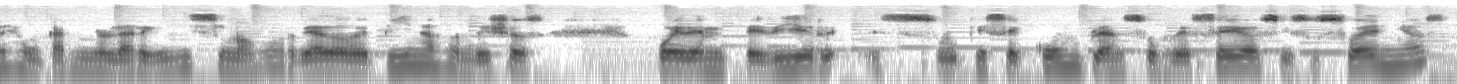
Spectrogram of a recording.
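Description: Over a remote call, a middle-aged novelist from Santa Fe, Argentina, speaks earnestly in an interview, her low, slightly mellow voice full of hesitant fillers. The audio is dull and lo-fi.

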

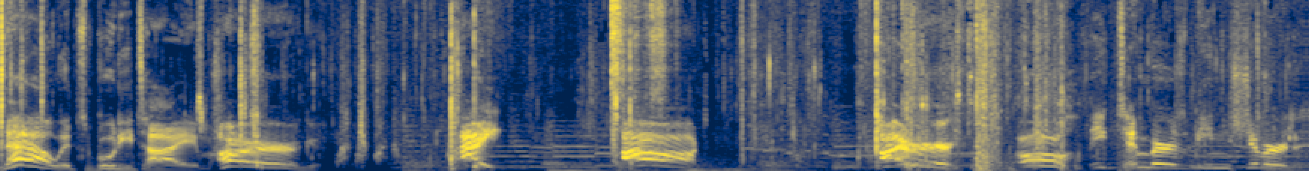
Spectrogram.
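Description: A man voicing a goofy, childlike, dim-witted cartoon monster, excitable and naive. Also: very high voice, slow, gravelly, few pauses, over music, exaggerated voice. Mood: greedy glee. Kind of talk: cartoon character acting.

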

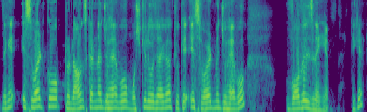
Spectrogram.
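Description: A man's voice: fairly high pitch, normal speed, mellow, no echo, muffled recording. A young man teaching an online Arabic grammar class, explaining patiently step by step and checking in with his students. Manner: patient, explains step by step, often asks "ठीक है?".

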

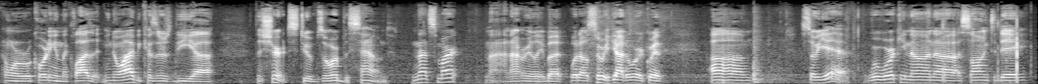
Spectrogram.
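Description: A man's voice: medium pitch, normal speed, fairly bright tone. Young band guy goofing around inside a closet, loose and cussy, a lil background hiss. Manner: joking, loose, cussing. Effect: recorded inside a clothes closet. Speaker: band member. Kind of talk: casual studio vlog.

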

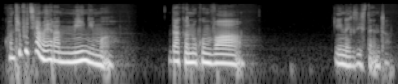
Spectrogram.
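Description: A middle-aged woman from Romania, a podcast guest, telling stories in a casual chat and often checking in with her listener. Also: lowish voice. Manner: animated storyteller, often asks "știi?".

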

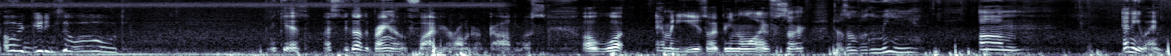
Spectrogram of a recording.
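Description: A woman in her thirties with an Australian accent, chatting to her phone camera outdoors in a rambling, animated way. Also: medium pitch, gravelly, heavy background noise. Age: 30s. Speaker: vlogger. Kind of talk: casual talk to camera. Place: outdoors in a yard, in shade. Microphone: phone camera held low at arm's length.

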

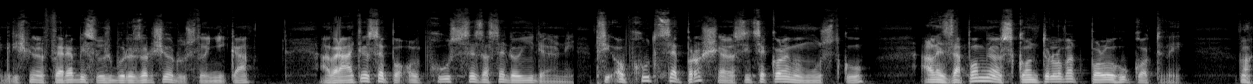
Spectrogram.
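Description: Low-voiced, expressive male reader. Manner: expressive literary reading. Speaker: radio reader. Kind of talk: scripted audiobook narration.

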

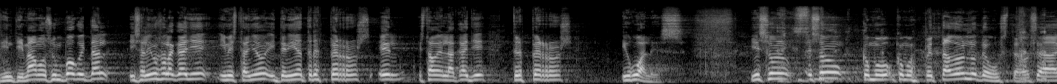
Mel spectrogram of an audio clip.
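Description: A man's voice: high voice, a little hiss or hum. A man on a comedy panel show, telling a rambling, exaggerated story with lots of swearing and laughing. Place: TV studio with live audience.

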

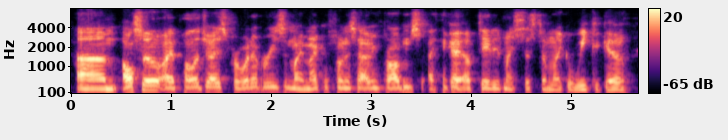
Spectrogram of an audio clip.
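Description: Through the tinny sound of a Bluetooth headset, a man rambles casually on a livestream about crypto charts, dropping many ums along the way. He's a crypto market commentator with a mid-range, bright, forceful voice, and he talks fast.

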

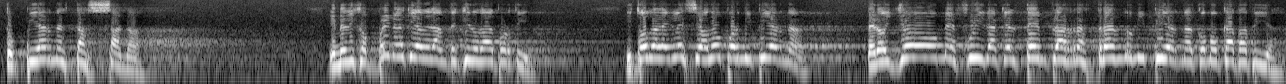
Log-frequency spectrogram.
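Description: A man's voice: very high-pitched, dark tone. A man with an Argentine Spanish accent giving his testimony as a sermon, in an emotional, tearful storytelling way. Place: church hall. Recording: church hall reverb.

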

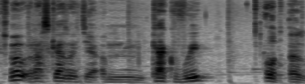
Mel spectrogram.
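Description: A young man hosting a morning TV show, playful and teasing, laughing often in a bright studio on a lapel mic. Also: mid-range voice, unhurried, over music. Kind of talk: joking TV studio interview.

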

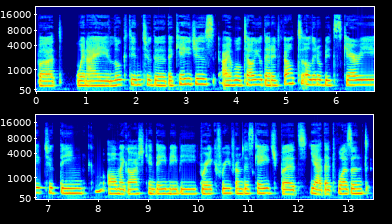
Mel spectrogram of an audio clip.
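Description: A woman's voice: mid-range voice, little pitch movement, slow pace, mellow. A woman journalist telling a podcast host about her visit to a facility, chatty, with light laughs and small restarts. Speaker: science journalist reporting from a visit. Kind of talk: conversational podcast interview.

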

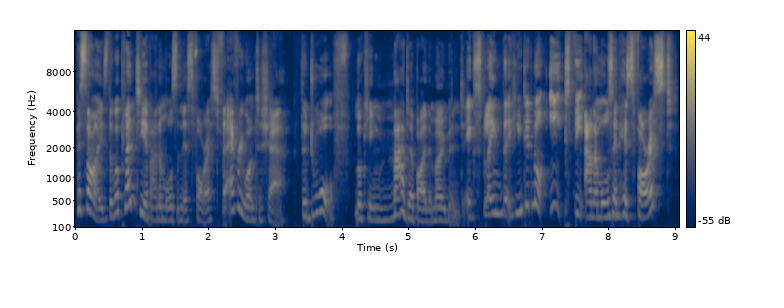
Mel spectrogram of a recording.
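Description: A woman's voice: a little high, fairly quick, few pauses. A woman co-hosting a podcast, reading a folklore story with playful asides. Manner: lively, playful, giggly asides. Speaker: podcast co-host.

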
